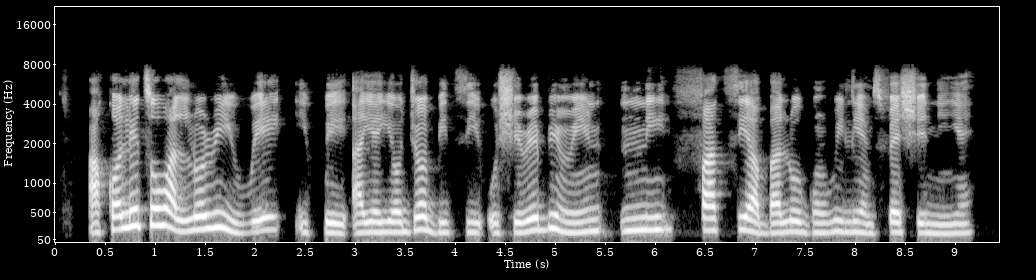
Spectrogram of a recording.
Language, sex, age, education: Yoruba, female, 15-29, tertiary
